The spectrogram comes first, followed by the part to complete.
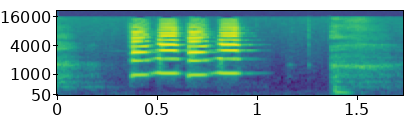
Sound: message tone

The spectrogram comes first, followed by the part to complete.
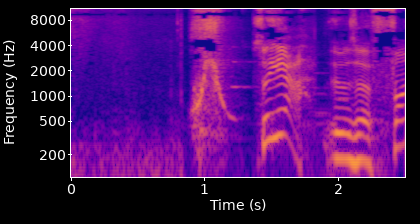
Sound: whooshing

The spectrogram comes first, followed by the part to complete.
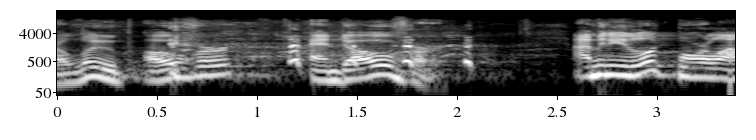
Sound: laughing

